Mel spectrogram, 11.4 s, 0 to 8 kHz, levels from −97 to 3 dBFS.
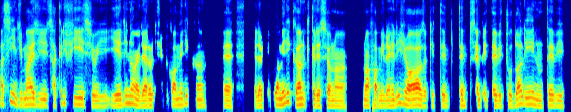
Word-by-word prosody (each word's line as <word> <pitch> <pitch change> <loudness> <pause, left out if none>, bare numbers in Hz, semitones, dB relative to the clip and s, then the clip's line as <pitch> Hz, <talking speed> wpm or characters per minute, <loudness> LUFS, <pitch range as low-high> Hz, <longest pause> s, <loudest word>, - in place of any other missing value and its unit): assim, 185 -5 -3
de 130 -1 -6
mais 130 0 +2
de 120 -1 -4
sacrifício, 130 -1 -4
e 100 +3 -7
e 110 - -2
ele 120 +7 +1
não, 155 -5 +3
ele 110 0 +2
era 110 +2 +5
o 120 - +2
típico 120 - -7
americano 120 -2 -3 0.3
é. 110 -1 +3 0.5
Ele 105 +1 +1
era 115 - +2
o - - -17
típico 130 +3 -1
americano 130 -2 +3
que 105 - -14
cresceu 110 +1 +1
na 105 -3 -1 0.3
numa 110 -2 +3
família 110 +1 0
religiosa, 120 -4 +5
que 110 - -11
te 110 -2 -3 0.2
te 115 -1 -2
sempre 125 0 -2
teve 110 -3 +1
tudo 115 +3 0
ali, 135 -1 +1
não 110 -3 -3
teve 110 -2 -2
115 Hz, 185 wpm, -24 LUFS, 110-130 Hz, 0.5 s, era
